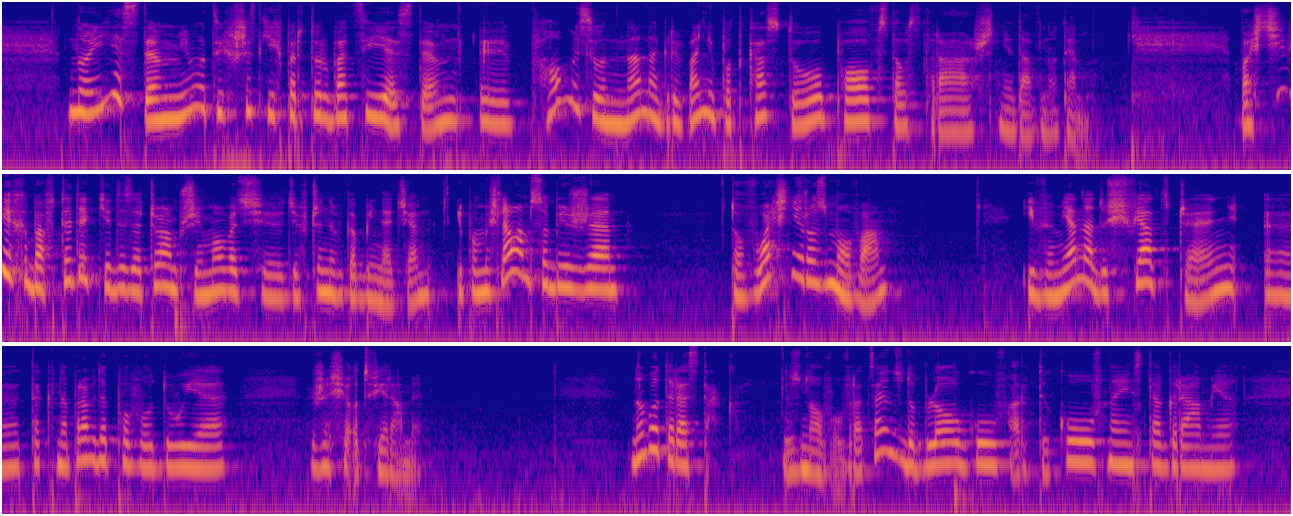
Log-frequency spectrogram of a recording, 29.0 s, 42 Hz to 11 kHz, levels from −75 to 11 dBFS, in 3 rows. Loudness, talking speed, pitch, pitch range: -21 LUFS, 110 wpm, 220 Hz, 195-250 Hz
